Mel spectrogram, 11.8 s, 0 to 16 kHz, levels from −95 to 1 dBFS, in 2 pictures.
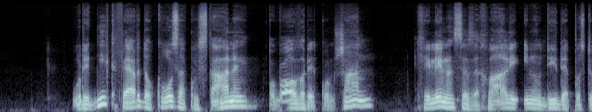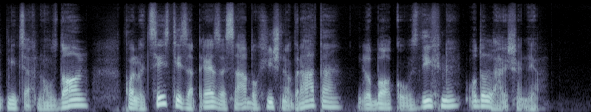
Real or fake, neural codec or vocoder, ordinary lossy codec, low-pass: fake; codec, 44.1 kHz, 2.6 kbps, DAC; none; 14.4 kHz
